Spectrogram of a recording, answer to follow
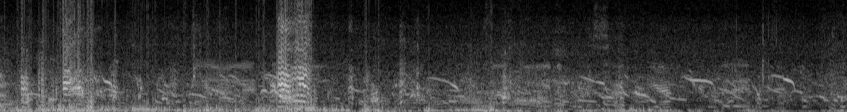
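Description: A flock of domestic poultry calling, with many short calls overlapping continuously.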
